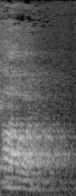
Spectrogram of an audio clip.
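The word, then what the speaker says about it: hour: अब वहीं पे आते हैं, देखिए ओ के पहले हमें एच साइलेंट रहता है, तो देखिए आवर, इसमें देखिए एच का उच्चारण में करना है, इसको हमें आवर पढ़ना है, आवर।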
